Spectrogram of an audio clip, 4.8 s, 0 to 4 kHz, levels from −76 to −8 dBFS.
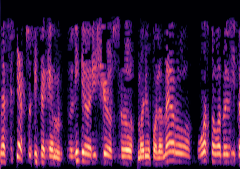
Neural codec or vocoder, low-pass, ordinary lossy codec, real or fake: autoencoder, 48 kHz, 128 numbers a frame, DAC-VAE, trained on Japanese speech; 3.6 kHz; MP3, 16 kbps; fake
